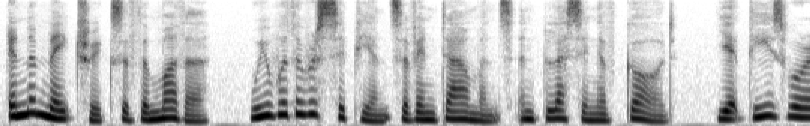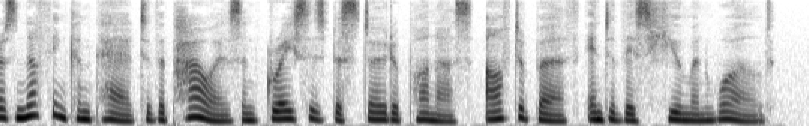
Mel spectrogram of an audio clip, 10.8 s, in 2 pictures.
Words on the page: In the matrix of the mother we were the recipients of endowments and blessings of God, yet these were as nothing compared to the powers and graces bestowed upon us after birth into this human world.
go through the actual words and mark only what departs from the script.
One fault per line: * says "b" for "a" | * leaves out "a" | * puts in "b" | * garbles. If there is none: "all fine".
* says "blessing" for "blessings"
